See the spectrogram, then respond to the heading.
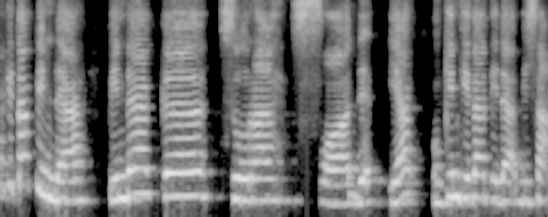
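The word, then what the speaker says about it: ص: surah Shad ya teman-teman cara bacanya Shad dipanjangkan Shad ya kita ulang SH ya panjang SH baru ketemu huruf Dal Kenapa bisa karena ketika diurai karena dia hukum mad lazim maka ketika diurai ada huruf Shad fathah Alif Mad huruf Dal Sakinah ah wajib enam harakat karena lazimun kita pindah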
